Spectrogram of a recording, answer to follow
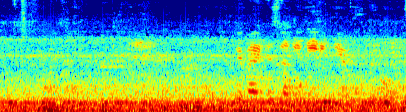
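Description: Steady low rumble of an airliner cabin in flight, engine and airflow noise with a constant hum, and faint passenger voices in the background.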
